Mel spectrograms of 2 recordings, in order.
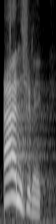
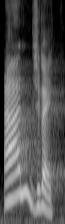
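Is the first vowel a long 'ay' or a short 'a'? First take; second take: short a; short a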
